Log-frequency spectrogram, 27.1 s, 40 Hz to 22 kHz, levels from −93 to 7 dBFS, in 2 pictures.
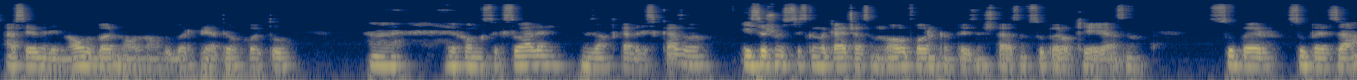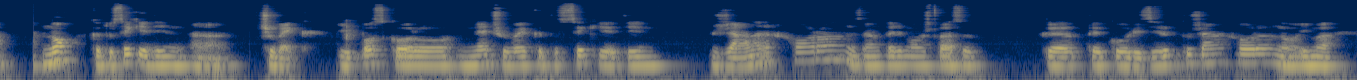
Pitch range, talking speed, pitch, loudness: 120-135 Hz, 155 wpm, 125 Hz, -30 LUFS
